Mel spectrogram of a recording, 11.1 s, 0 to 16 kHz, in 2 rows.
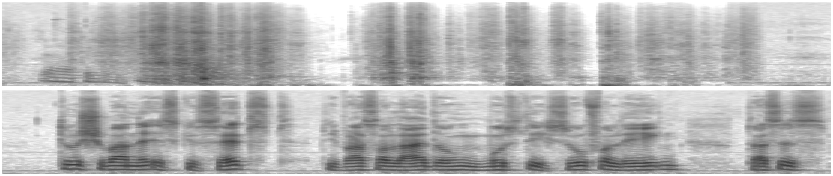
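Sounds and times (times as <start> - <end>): polystyrene rubbing on polystyrene: 0.0 - 5.1.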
